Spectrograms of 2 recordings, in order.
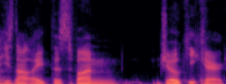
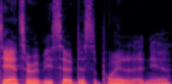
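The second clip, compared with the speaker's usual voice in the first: normal talking voice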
